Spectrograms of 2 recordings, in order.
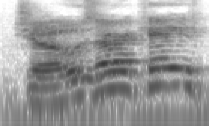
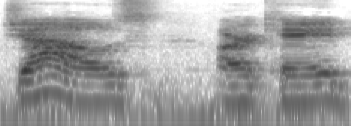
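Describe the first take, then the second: First: The first word is said like the name Joe. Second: The first word is said like the spelling. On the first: The name is said like the owner's first name. "well, his name's Joe" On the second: The name is read from its spelling. "it's spelled J O W for arcade, so I would pronounce it Jow's Arcade"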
